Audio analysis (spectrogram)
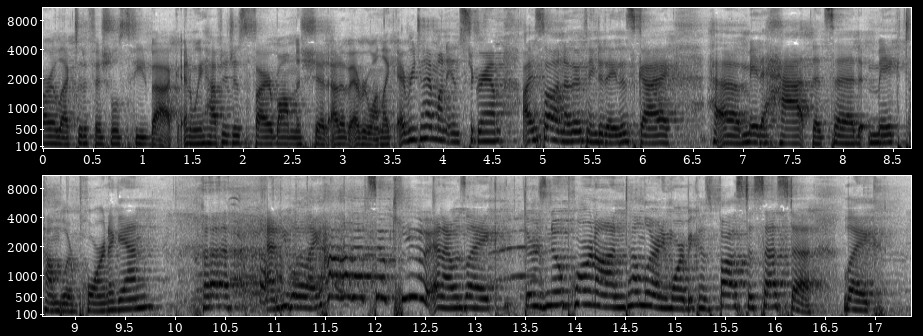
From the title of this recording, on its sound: Live from Portland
